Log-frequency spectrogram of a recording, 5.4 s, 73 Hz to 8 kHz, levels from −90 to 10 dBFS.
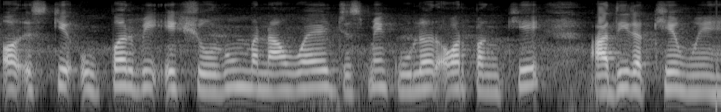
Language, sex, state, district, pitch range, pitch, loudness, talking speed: Hindi, female, Bihar, Katihar, 180-210 Hz, 195 Hz, -20 LUFS, 190 wpm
